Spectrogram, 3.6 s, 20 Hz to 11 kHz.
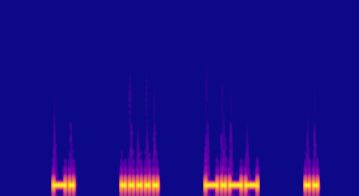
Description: Morse code, heard as a keyed tone, about 30 wpm, spaced as for 14 wpm, 700 Hz. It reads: N5YI
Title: USA Call Signs - 4 Characters - 4x Character Spacing - 30wpm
